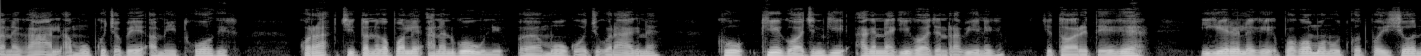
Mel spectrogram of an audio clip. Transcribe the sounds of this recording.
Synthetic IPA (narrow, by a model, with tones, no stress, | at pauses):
ɔne˨kala̰˨mu˦p̚ko˨t͡ʃo˨pe˦ʔa˨me˨twɔ˦kɪk | kʊ˨ɾa˦t͡ʃi˨tɔ˨ne˨kɔ˦pɔ˦le˦ʔa˦na˦nko˦u˨ni˨amo˦ko˨t͡ʃi˨kʊ˨ɾa˦kɪ˦nɛ˦ | ko˦ki˦kɔ˨t͡ʃɪ˦nk̬i˦akɪ˦nɛ˨k̬i˦kɔ˨t͡ʃɪ˨nrapinɪ˦k | t͡ʃi˨tɔɾe˨te˨kɛ˦ | i˦ke˦ɾe˦le˨kepɔ˨kɔ˦mɔ˦nu˨tkot̚pɔ˨iʃo˦n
